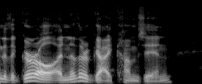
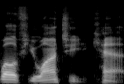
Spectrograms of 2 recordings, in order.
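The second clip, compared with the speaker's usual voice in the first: sassy, attitude-laden tone; 4 semitones lower, 5 dB quieter than usual. Retelling the clerk's answer about ordering at the counter: imitating an attitude-filled reply. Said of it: "with this attitude".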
